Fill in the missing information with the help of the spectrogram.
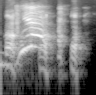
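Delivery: high, loud laughing yelp of disbelief; retold bafflement bursting into laughter; incredulous. Laughing disbelief at sleep talk.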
